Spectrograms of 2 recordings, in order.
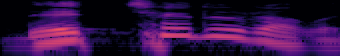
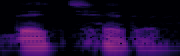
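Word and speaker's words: נֵצֶר: 한 가지라고 하는 그 단어가 히브리어가 어떤 발음을 갖고 있냐면요. 네체르라고. 네체르. 나사렛하고 내체 나사렛은 나짜렛이라고 그러고 가지란 뜻이 내체.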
